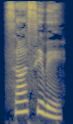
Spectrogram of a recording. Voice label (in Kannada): "ಸಿಸವೆ", kannada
